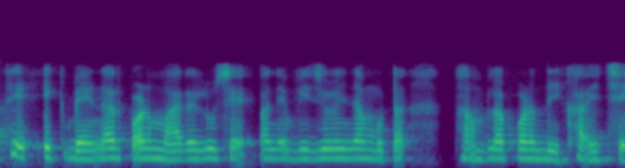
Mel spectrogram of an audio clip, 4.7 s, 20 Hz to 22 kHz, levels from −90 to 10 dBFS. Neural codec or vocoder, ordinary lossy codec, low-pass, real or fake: codec, 24 kHz, 1.2 kbps, DualCodec; none; 5.4 kHz; fake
